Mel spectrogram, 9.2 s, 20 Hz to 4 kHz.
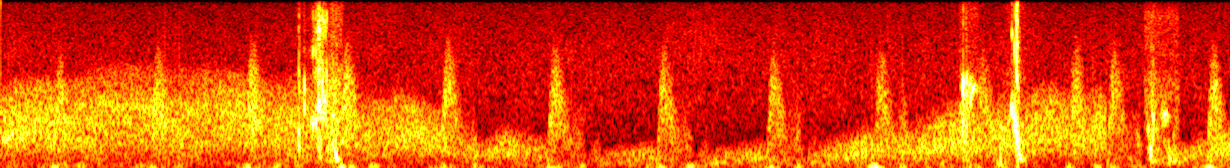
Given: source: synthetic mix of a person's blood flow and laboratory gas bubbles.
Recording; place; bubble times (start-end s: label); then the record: Doppler ultrasound of blood flow; subclavian vein
2.21-2.58 s: bubbles
7.18-7.33 s: bubbles
7.54-7.70 s: bubbles
8.57-8.84 s: bubbles
From the record:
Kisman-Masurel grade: 123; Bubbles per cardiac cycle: 1 to 2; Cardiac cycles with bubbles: 10 to 50%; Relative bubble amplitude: loud (0.450 to 0.775); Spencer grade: 2 (many but less than half of the cardiac periods contain bubble signals, singularly or in groups); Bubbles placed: anywhere in the cardiac cycle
